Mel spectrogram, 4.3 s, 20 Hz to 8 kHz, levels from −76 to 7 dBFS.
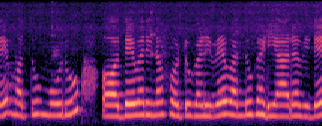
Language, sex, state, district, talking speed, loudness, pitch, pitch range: Kannada, female, Karnataka, Bidar, 125 wpm, -15 LUFS, 280 Hz, 265-295 Hz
